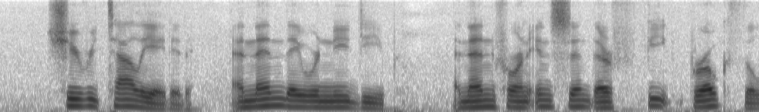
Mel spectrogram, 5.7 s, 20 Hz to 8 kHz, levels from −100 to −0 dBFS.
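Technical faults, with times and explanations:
3.02 to 3.40 s, comfort noise in place of the background: For 0.38 s, the room background in the pause changes character. Its natural detail drops away and a steady, featureless hiss takes over. The level shifts by only about 1 dB, and the background sits about 31 dB below the loudest sound, so the swap is subtle. The likely cause is discontinuous transmission: the sender paused, and the receiver filled the gap with synthetic noise. Nothing above 8 kHz is heard, which fits a G.722 call path.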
